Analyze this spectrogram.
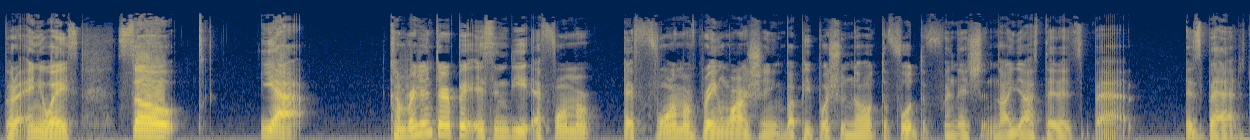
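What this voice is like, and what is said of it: Noticeable non-native English accent. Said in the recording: “Do you hear my fucking accent? ... Fucking accent, I hate that accent ... I have an accent”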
